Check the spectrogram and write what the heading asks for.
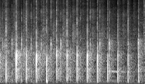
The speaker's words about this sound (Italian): E andiamo subito a conoscere chi è che sta applaudendo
